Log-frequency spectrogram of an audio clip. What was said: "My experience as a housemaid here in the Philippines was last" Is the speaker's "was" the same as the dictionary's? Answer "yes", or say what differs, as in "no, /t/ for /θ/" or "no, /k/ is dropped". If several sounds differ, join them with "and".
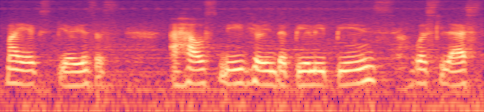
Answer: no, /s/ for /z/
